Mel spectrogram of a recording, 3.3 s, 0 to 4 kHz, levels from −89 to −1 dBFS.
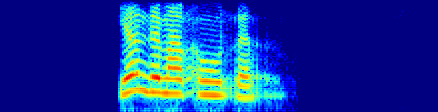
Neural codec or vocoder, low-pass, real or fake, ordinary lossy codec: autoencoder, 44.1 kHz, a latent of 192 numbers a frame, MeloTTS; 3.6 kHz; fake; Opus, 16 kbps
